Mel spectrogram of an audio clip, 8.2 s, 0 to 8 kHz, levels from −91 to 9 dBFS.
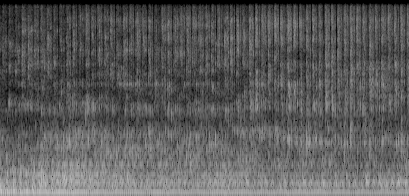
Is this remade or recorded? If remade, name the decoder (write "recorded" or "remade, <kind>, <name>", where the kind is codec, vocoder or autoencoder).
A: recorded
